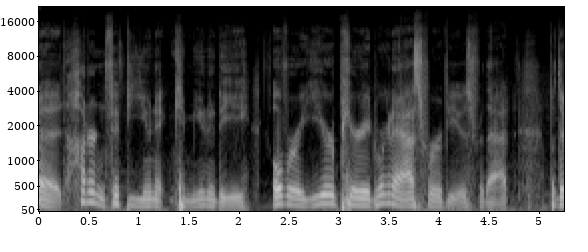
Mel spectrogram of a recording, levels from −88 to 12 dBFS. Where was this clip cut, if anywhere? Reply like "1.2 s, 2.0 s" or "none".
2.1 s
